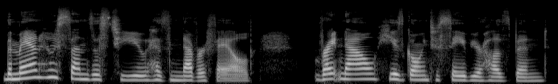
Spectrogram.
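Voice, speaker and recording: A woman's voice: medium pitch, animated, normal speed, dry recording, lightly acted. A woman playing a composed, formal figure of authority in an old-time radio drama. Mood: reassuring.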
